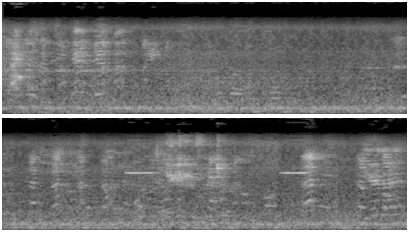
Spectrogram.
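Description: Simulated Space Shuttle launch rumble from a motion-simulator ride's sound system, a steady deep roar through the ascent, with muffled voices over it and two short high tones in the second half.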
